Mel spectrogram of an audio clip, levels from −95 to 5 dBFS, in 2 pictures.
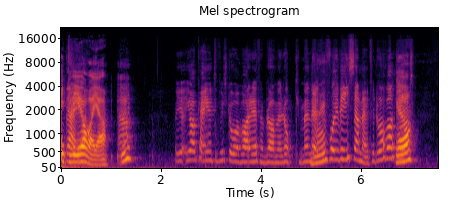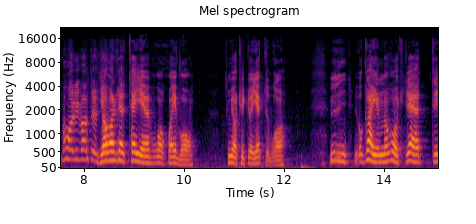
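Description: From 3.74 s to 10.21 s, a call bitrate drop makes the sound rough and muffled, consistent with roughly 128 falling to 24 kbps. Unlike a fixed filter, the dullness recovers.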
